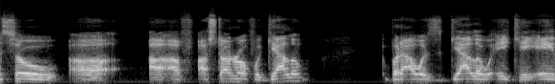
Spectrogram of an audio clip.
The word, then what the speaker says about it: Gallo: So Gallo actually is Spanish. It's pronounced Gallo, but Gallo. I pronounce it but I pronounce it Gallo because I'm not Spanish.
